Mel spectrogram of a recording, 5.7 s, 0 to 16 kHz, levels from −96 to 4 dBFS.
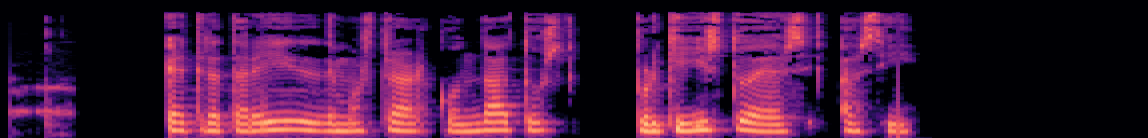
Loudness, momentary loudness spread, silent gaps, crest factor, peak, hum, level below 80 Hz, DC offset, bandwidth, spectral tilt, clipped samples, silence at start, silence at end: -17 LUFS; 9 LU; 0.38-0.81 s, 2.90-3.17 s, 4.14-4.18 s; 18 dB; 0 dBFS; none; -58 dBFS; under 0.1%; 11.5 kHz; -4.5 dB/octave; under 0.1%; 0.1 s; 1.2 s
